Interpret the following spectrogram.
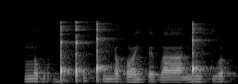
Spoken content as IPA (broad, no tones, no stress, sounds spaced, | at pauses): ŋ ʌ b o ɡ͡ǃ u ǃʰ u ǃʼ ɯ ŋ i qʷ ɛː j ʔ ɛ b aː ŋ͡ǃ o sʷ ʌ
